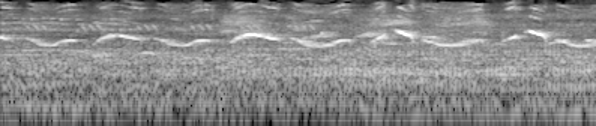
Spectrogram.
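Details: A captive, well-tamed Chinese hwamei sings while held on a hand or set on a table, a continuous run of looping, slurred whistles that rise and fall about twice a second, over a steady background hiss.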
